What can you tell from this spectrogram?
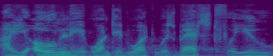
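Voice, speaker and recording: Putting on a raspy character voice, a man talks at a fairly slow pace with a medium pitch. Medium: video game.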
